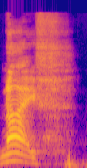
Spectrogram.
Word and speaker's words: knife: that was another word knife knife guys has a silent k Julio number one sander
